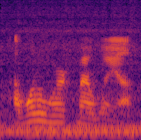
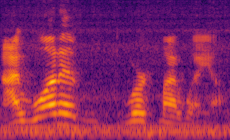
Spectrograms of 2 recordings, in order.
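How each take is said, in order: First: The same line again, softer to himself; quiet repeat. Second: Said in the usual way. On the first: Real, not acted. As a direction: murmur it again as a private reminder.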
